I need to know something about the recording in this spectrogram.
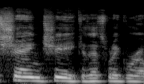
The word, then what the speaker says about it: Shang-Chi: We always used to always call him Shang-Chi. Everybody, including the creators, originally called him Shang-Chi. And I was like, well, the proper pronunciation, if you use the appropriate Mandarin, would actually be Shang-Chi.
